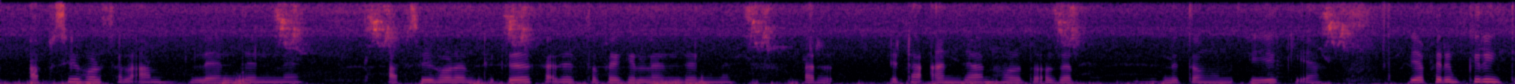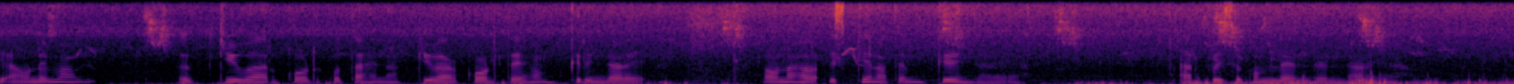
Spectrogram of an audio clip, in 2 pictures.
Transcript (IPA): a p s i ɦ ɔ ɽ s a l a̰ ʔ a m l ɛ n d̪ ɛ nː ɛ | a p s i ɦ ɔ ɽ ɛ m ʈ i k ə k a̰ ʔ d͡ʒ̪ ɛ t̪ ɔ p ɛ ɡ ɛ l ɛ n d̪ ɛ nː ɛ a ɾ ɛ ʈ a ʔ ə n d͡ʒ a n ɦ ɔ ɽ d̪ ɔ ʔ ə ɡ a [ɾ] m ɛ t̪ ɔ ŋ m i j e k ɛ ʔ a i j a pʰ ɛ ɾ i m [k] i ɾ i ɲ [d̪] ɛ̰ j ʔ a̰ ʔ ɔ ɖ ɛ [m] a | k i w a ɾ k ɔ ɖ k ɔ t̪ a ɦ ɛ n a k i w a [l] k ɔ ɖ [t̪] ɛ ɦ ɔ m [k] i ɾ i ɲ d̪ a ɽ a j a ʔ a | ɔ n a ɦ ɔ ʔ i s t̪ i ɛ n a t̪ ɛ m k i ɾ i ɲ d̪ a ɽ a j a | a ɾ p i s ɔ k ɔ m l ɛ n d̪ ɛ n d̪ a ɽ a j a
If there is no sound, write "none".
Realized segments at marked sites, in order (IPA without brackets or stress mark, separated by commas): ɾ, k, t̪, m, ɾ, t̪, k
